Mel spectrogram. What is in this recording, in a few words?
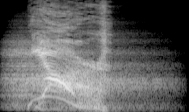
Female Ghost Attack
